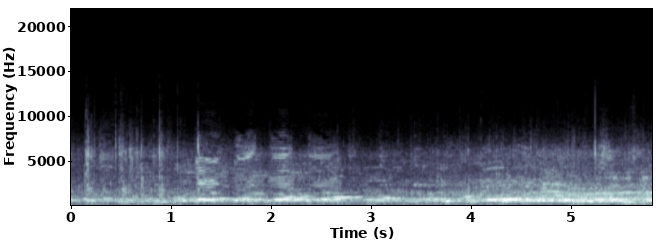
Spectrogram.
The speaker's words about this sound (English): What are they cheering? They're cheering for the Cubs.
